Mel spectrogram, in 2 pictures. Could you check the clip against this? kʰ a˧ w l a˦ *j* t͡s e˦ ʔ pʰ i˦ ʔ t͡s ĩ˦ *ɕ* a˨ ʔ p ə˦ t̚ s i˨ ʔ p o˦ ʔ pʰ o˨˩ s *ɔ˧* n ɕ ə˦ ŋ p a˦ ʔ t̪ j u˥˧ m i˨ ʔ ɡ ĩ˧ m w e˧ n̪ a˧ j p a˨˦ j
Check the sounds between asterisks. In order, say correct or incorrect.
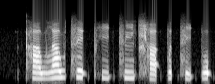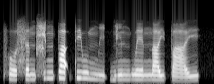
incorrect: w, incorrect: t͡ɕʰ, incorrect: ə˧

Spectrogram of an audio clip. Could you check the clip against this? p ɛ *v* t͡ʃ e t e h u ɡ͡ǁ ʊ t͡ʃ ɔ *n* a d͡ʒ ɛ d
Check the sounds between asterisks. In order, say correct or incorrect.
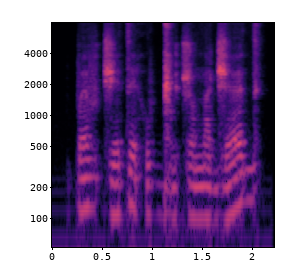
correct, correct

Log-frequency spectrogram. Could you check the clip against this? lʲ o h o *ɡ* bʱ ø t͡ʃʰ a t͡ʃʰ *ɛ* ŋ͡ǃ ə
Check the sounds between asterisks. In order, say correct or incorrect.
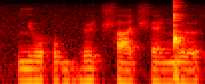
correct, correct

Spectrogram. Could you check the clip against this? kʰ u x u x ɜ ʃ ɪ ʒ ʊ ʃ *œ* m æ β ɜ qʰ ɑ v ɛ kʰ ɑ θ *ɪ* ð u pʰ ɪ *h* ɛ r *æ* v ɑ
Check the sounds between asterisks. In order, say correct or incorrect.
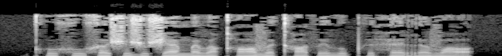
incorrect: æ, correct, correct, incorrect: ɜ

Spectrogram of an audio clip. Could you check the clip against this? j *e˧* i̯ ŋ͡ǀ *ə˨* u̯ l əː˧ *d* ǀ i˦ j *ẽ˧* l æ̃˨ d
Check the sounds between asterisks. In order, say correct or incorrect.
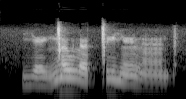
incorrect: e˨, incorrect: ə˦, correct, correct

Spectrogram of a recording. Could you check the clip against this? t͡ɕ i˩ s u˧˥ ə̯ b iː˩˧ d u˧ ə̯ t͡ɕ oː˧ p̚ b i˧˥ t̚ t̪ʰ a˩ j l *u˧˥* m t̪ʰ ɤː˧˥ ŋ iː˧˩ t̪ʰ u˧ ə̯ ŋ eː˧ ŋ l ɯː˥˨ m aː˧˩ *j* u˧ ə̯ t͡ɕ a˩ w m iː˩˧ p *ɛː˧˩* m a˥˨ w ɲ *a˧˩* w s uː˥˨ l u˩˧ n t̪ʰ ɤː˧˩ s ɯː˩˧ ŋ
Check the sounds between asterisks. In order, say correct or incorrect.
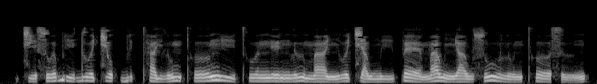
incorrect: u˥˨, incorrect: ɲ, correct, correct

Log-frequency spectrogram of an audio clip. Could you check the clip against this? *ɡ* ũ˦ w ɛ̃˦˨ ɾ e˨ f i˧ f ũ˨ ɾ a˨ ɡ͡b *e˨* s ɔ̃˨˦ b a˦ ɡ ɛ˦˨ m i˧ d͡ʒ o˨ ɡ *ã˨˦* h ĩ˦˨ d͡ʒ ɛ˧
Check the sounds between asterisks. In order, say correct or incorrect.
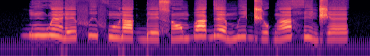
incorrect: ɡ͡b, correct, correct

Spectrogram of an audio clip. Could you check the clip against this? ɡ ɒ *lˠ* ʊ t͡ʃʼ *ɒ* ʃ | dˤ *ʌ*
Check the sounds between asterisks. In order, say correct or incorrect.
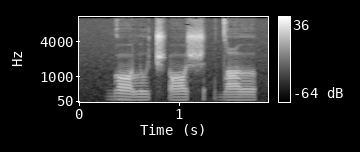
incorrect: l, correct, correct

